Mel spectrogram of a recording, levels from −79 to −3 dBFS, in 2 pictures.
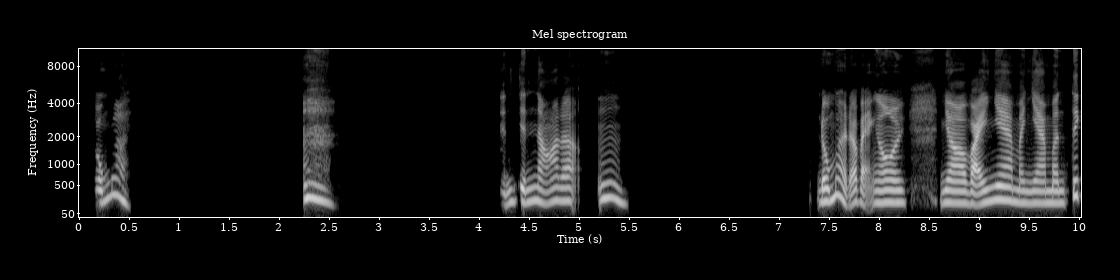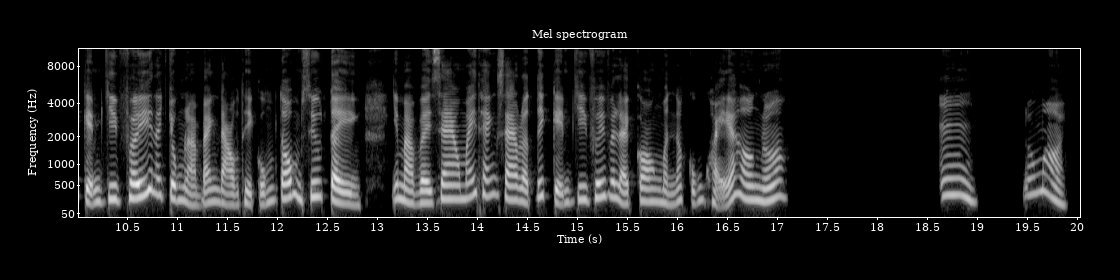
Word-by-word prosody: Đúng 210 +7 -3
rồi. 290 -9 -3 1.8
À. 250 -6 0 1.7
Chính 195 +5 -7
chính 220 +1 0
nó 220 +1 -1
đó, 225 -1 0 0.2
ừm. 250 -3 -4 1.9
Đúng 215 +6 +2
rồi 300 - +1
đó 205 - +2
bạn 195 -1 -1
ơi. 200 0 +2 0.3
Nhờ 195 0 +3
vậy 185 +1 +5
nha, 235 0 +3
mà 200 -2 -1
nhà 190 0 +1
mình 195 0 -1
tiết 305 +9 -3
kiệm 210 - +2
chi 250 +4 0
phí, 270 - +6
nói 325 -4 -3
chung 255 -5 +1
là 165 -5 -1
ban 195 +6 -2
đầu 170 -5 -1
thì 185 -2 -3
cũng 175 +7 -5
tốn 265 +4 +4
một 275 - -1
xíu 285 +5 0
tiền, 185 - +5 0.3
nhưng 255 +2 -1
mà 215 -3 +3
về 195 +1 +3
sau, 250 +4 +2
mấy 275 +5 -1
tháng 325 -1 -4
sau 245 -5 +3
là 210 -3 +1
tiết 295 +8 -5
kiệm 200 +3 -1
chi 245 +2 -3
phí 270 +5 +1
với 285 -2 -1
lại 180 - +2
con 215 +1 -1
mình 190 -2 -5
nó 225 - -4
cũng 230 +2 -9
khỏe - - -1
hơn 250 -7 +1
nữa. 260 +7 0 1.5
Ừm, 310 -6 -3 0.5
đúng 335 +3 -8
rồi. 225 - -2
225 Hz, 175 wpm, -23 LUFS, 200-270 Hz, 1.9 s, phí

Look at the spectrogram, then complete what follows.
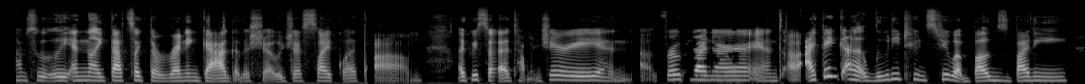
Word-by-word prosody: Absolutely, 180 -2 -4
and, 190 +1 +1
like, 180 -2 +4
that's, 180 +1 +4
like, 195 -3 0
the 175 -4 -1
running 165 +3 +1
gag - - +4
of - - -8
the - - -9
show, 125 - -3
just 160 +2 -3
like 165 -2 0
with, 150 +1 -7
um - - -6 0.4
like 180 +4 0
we 220 - 0
said, 180 -5 +2
Tom - - -9
and - - -20
Jerry 195 -2 +1
and, 165 -3 -9
uh, - - -10 0.2
Roadrunner 205 -3 +1
and, 170 -2 -2
uh, - - 0
I 205 - +7
think, 375 +7 +1
uh, 215 -4 +3
Looney 190 +9 -6
Tunes 230 -6 -5
too, 240 - -3
but 145 -7 0
Bugs 170 +1 0
Bunny, 175 +1 -2
185 Hz, 195 wpm, -27 LUFS, 170-200 Hz, 0.4 s, I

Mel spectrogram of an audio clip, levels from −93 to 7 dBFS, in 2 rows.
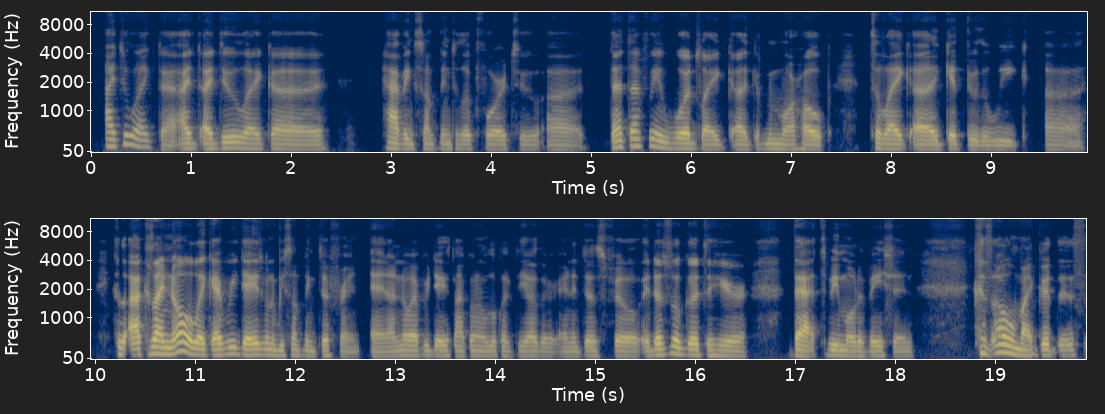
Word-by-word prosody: I 165 - +1
do 215 +7 -5
like 155 -5 -5
that, - - -6
I 120 +1 +1
I 115 - +4
do 125 +3 -1
like, 115 -2 -3
uh, 105 -2 -2 0.6
having 110 -3 0
something 110 -1 -8
to 110 - -13
look 105 0 -6
forward 105 0 -4
to, 105 0 -11
uh, 100 -1 -8 0.3
that 145 +3 +1
definitely 170 -3 0
would, 120 -2 +1
like, 100 -2 -3
uh, 105 -1 -1
give 100 +1 -12
me 115 - -5
more 105 -2 -3
hope 105 -2 -1 0.4
to, 125 - 0
like, 110 -2 +1
uh, 105 0 +3
get 105 +1 -2
through 105 -1 -5
the 100 0 -6
week, 95 -1 -9 0.2
uh, 95 -3 -9 0.3
'cause - - +2
I 135 - +10
'cause 155 +3 -3
I 160 -1 +11
know, 180 +8 +7
like, 135 -3 +6
every 140 +4 +4
day 125 - +7
is 135 - +3
gonna 135 -2 -1
be 120 -1 -3
something 115 -2 -6
different, 105 -4 -5
and 105 -1 -3
I 105 - -3
know 120 +2 -1
every 115 0 -1
day 115 0 0
is 115 - -6
not 110 -2 -4
gonna 110 -1 -4
look 110 +1 -6
like 110 -3 -7
the 110 +1 -6
other, 105 -2 -4
and 105 +2 -9
it 105 - -11
does 110 -1 -2
feel 110 -3 -1
it - - +1
does 130 +4 +3
feel 160 -2 +5
good 130 -2 +3
to 120 - -3
hear 110 -3 -1 0.4
that - - +5
to - - -16
be 125 -1 +2
motivation. 110 -2 -2 0.6
'Cause, 165 - -2
oh 185 -3 +6
my 125 -4 +3
goodness, 120 0 -2
110 Hz, 230 wpm, -23 LUFS, 105-125 Hz, 0.6 s, I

